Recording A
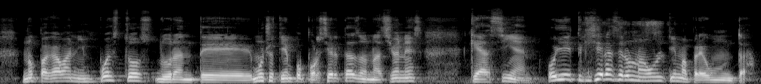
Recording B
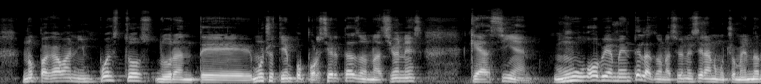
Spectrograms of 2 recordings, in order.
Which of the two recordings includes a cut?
A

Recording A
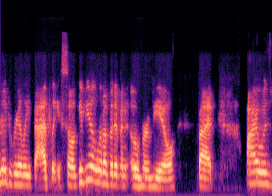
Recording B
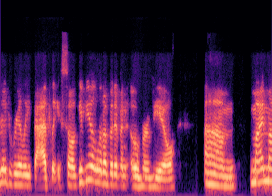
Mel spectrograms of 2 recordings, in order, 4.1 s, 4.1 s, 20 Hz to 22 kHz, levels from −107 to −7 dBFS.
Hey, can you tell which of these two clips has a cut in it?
A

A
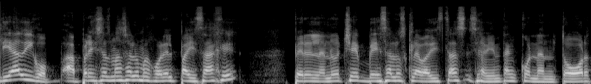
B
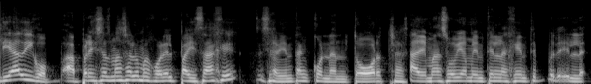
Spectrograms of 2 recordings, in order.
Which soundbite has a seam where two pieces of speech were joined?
B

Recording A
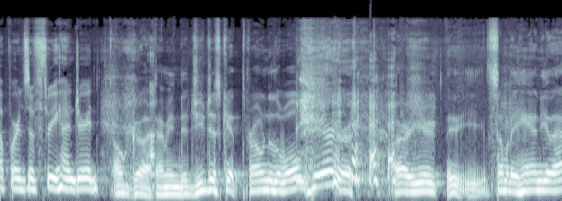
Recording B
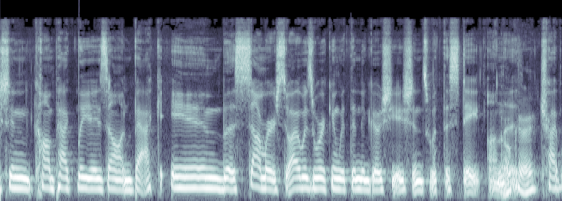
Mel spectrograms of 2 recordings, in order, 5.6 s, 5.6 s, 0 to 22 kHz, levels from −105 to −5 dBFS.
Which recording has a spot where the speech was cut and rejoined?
A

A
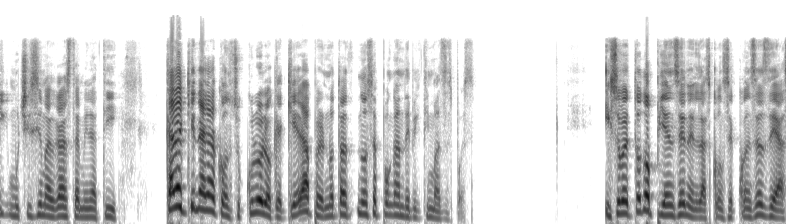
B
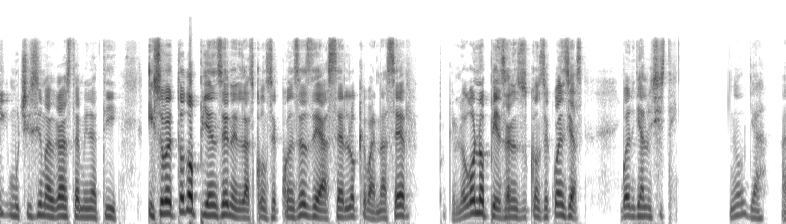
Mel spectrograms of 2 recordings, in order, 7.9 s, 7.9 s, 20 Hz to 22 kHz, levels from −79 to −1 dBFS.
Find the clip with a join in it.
B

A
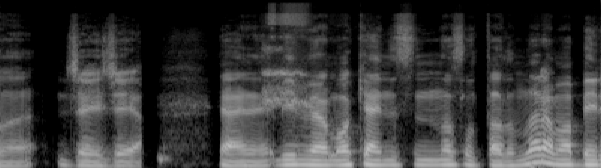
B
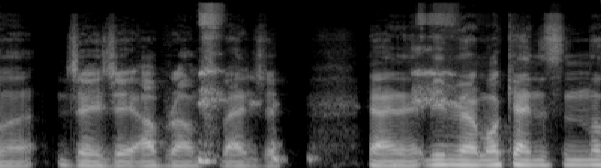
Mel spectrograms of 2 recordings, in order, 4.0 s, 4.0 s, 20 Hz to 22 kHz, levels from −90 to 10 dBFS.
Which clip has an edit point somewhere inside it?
A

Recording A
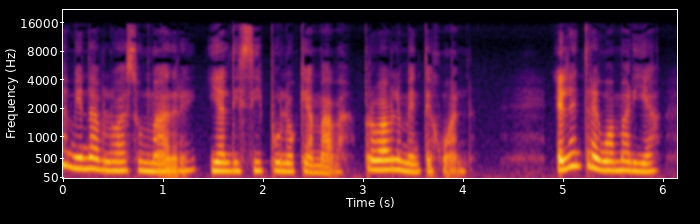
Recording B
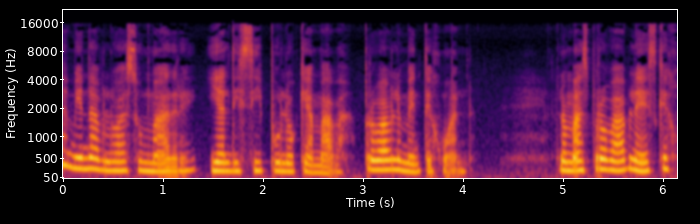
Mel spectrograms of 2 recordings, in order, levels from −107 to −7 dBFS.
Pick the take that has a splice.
B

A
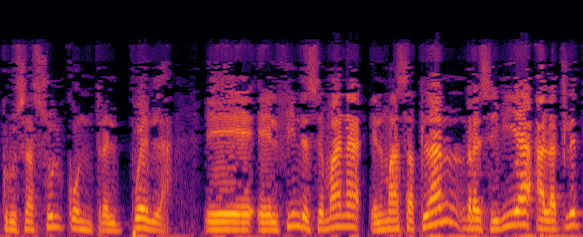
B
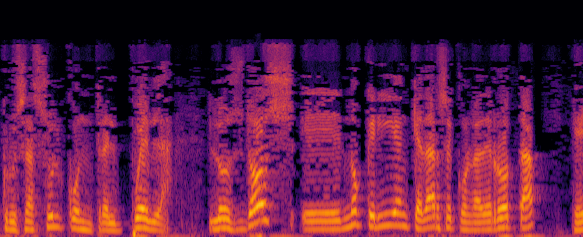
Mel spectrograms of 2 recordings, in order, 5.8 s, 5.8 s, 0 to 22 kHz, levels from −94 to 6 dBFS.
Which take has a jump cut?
A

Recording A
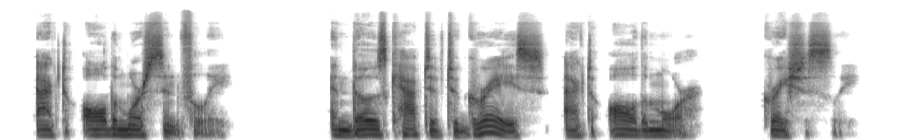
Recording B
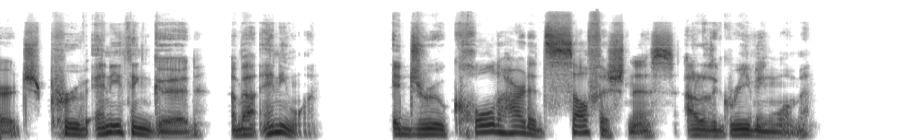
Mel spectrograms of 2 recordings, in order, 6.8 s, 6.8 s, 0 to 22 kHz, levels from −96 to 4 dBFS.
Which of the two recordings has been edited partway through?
B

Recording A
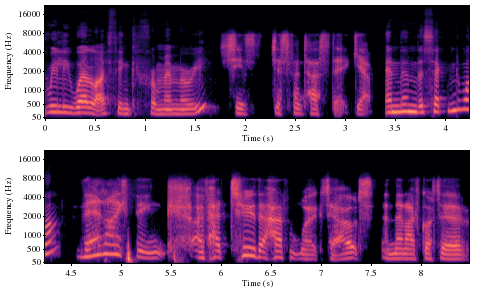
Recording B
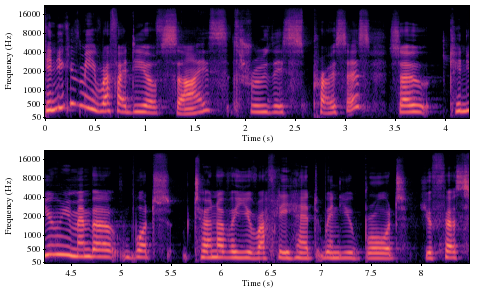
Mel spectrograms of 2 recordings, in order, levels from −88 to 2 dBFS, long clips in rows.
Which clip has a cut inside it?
A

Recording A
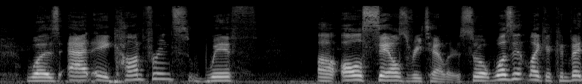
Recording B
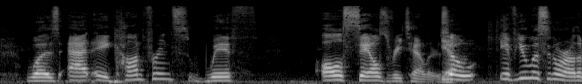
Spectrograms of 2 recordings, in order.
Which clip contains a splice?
B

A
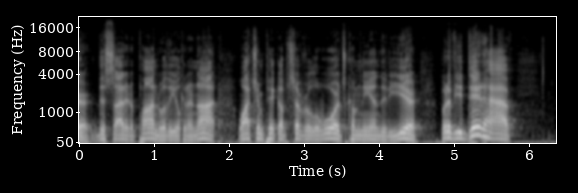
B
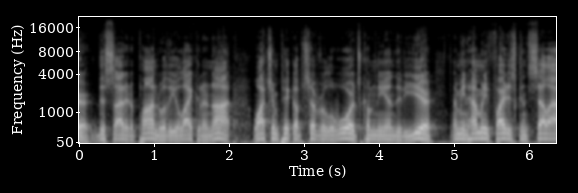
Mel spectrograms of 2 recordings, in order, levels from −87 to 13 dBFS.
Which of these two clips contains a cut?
A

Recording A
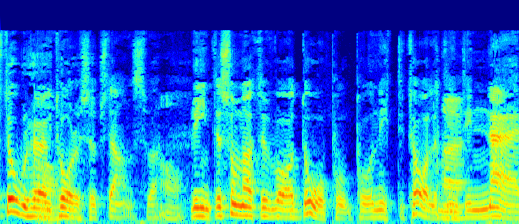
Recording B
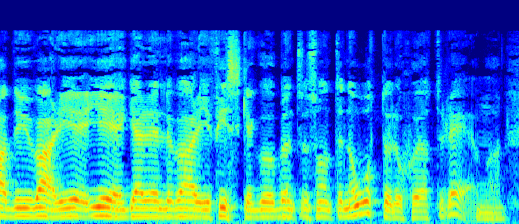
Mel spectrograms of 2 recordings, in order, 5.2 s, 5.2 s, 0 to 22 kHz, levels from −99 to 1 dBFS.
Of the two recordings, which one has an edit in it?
A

